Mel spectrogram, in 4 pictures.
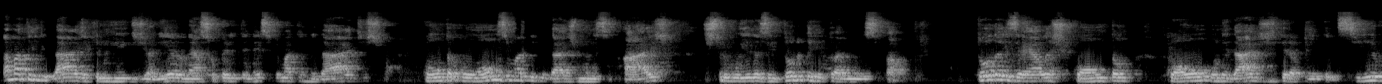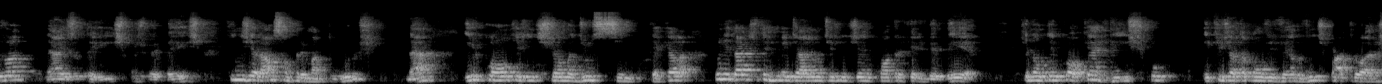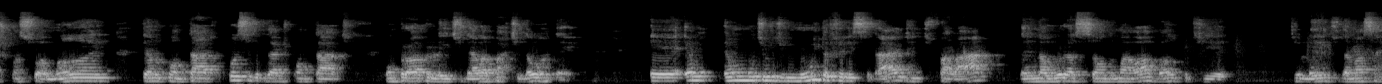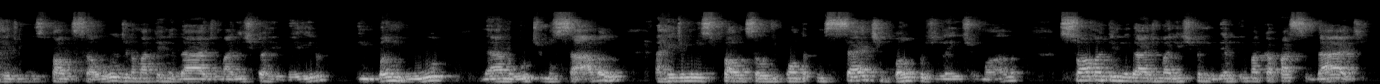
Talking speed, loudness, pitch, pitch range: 165 wpm, -24 LUFS, 155 Hz, 135-180 Hz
